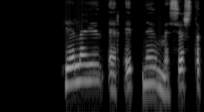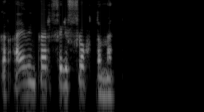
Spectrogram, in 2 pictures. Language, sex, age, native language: Icelandic, female, 40-49, Icelandic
